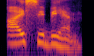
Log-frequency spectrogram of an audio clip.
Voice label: "ICBM", Indian

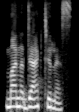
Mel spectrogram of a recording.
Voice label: "Monodactylous", Indian

